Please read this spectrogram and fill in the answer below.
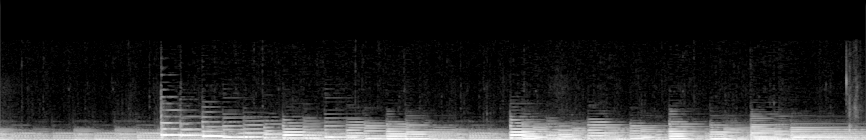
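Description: Baldwin upright piano played in D: the left hand keeps up low D octaves underneath while the right hand improvises, with descending runs of notes about a second in and again near four seconds.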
